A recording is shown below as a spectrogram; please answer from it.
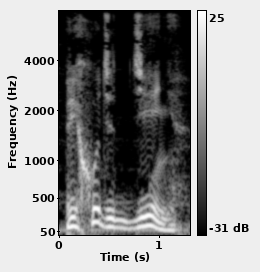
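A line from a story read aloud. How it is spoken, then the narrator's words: Sighed, duke. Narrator (Russian): вздохнул герцог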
